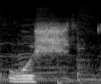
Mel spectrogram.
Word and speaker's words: Whoosh: E o próximo álbum também saiu dia 7 e é dos Dinossauros Deep Purple com seu álbum Whoosh. Eu acho que é assim que pronuncia. Isso é contigo. – É, é isso mesmo, é assim mesmo.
